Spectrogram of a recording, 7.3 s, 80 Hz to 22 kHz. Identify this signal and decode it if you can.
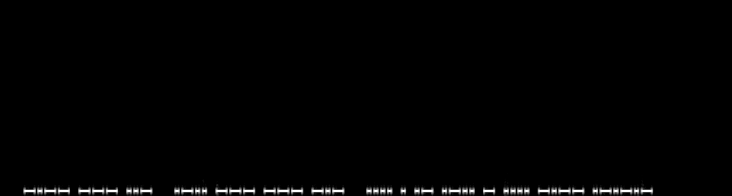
Morse code, heard as a keyed tone, about 36 wpm, 700 Hz. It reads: YOU LOOK HEALTHY.
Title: Sentences from Top 1000 Words - Review Part 5 - 35wpm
